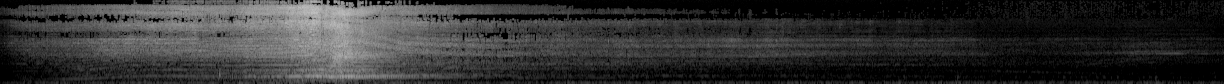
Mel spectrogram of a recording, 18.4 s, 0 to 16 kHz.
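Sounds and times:
snowmobile engine running steady: 0:00.2 - 0:14.5.

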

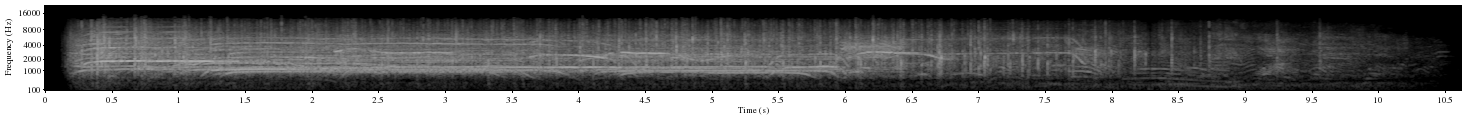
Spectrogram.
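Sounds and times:
young kids cheering: 0:00.2 - 0:07.9.

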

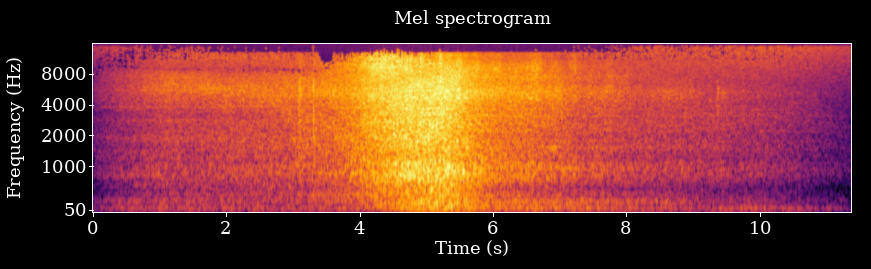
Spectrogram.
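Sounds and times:
car passing by at medium speed: 0:00.7 - 0:09.0.

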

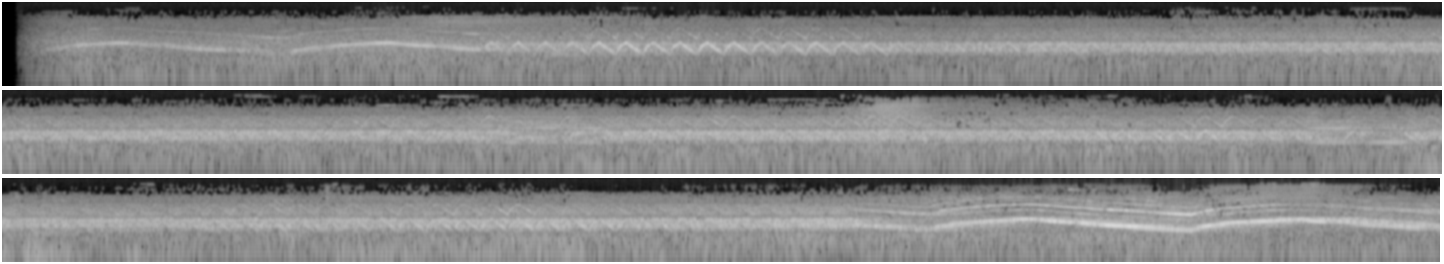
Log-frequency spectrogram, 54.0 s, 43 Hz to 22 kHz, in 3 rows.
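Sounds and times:
heavy traffic: 0:00.2 - 0:53.9
diffuse echoed siren changing from whooper to wailer: 0:00.5 - 0:53.9.

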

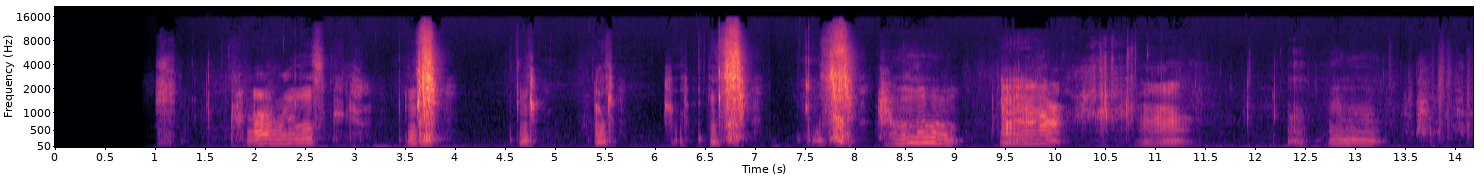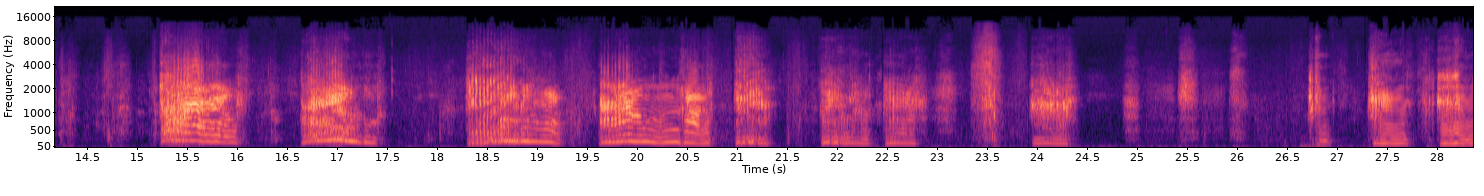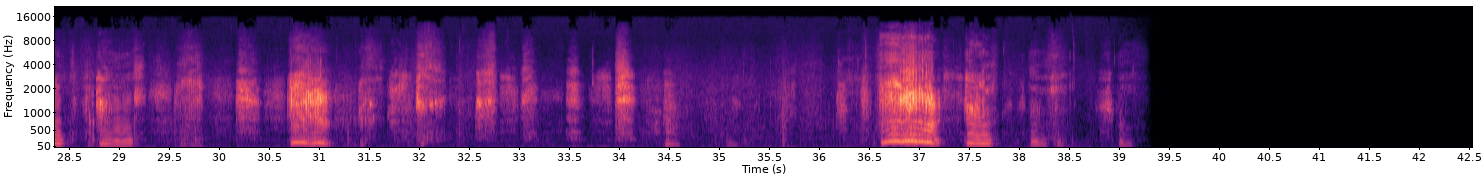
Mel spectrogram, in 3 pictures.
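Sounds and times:
dog sneezing: 0:03.5 - 0:04.0, 0:06.5 - 0:08.2
large dog growling: 0:08.2 - 0:11.5, 0:12.2 - 0:35.3, 0:36.2 - 0:39.3.

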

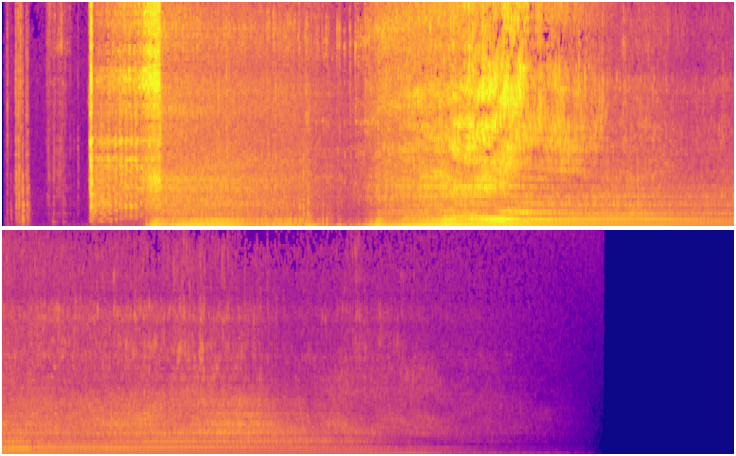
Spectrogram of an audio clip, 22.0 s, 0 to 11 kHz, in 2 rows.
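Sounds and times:
BMW 530i at medium distance: 0:00.0 - 0:19.5.

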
